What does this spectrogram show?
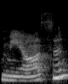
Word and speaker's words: Meewasin: three years for me watson valley authority pronounced meowson which is cree for beautiful we are super humbled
